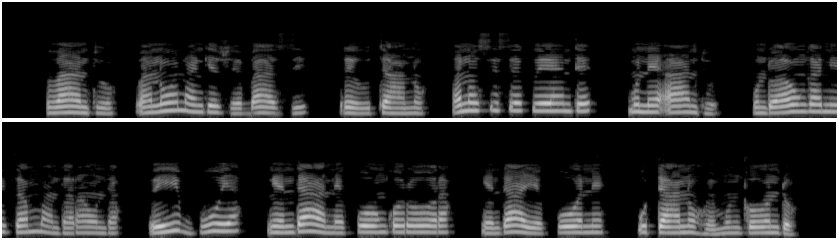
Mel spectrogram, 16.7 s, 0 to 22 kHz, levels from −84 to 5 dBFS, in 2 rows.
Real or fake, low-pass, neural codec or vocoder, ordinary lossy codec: real; 7.2 kHz; none; AAC, 48 kbps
